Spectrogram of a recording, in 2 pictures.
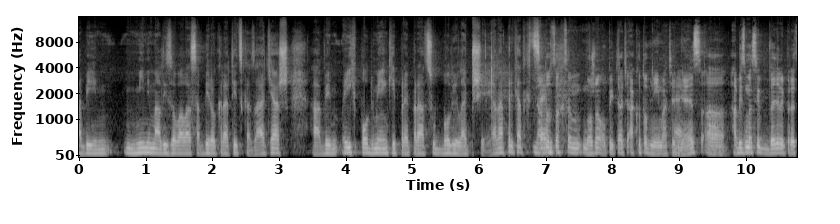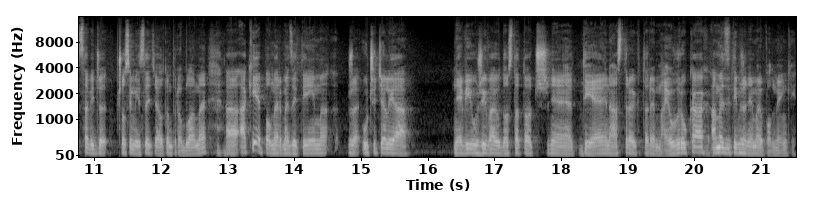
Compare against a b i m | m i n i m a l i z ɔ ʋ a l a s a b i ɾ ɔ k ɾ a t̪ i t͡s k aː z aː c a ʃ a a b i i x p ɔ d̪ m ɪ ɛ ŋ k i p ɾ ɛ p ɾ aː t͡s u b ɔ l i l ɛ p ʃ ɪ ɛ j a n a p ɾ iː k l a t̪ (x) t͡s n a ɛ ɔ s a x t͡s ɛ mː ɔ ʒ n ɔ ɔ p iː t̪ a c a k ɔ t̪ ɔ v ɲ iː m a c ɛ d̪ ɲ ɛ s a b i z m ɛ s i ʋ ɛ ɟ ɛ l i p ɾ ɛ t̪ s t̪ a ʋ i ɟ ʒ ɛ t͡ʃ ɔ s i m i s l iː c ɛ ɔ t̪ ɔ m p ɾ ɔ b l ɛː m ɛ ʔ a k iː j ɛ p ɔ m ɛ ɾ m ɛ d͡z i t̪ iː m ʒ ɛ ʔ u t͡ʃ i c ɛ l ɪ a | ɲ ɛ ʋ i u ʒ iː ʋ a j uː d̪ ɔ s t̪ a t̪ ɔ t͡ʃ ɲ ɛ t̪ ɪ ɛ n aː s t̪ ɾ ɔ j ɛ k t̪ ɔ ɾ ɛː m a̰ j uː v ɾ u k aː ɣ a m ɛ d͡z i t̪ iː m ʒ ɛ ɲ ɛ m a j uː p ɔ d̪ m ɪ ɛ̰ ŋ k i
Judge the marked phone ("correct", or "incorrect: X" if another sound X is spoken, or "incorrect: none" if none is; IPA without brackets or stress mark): correct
